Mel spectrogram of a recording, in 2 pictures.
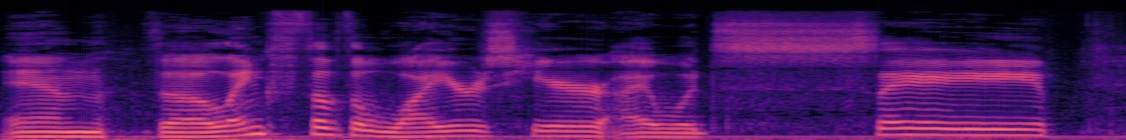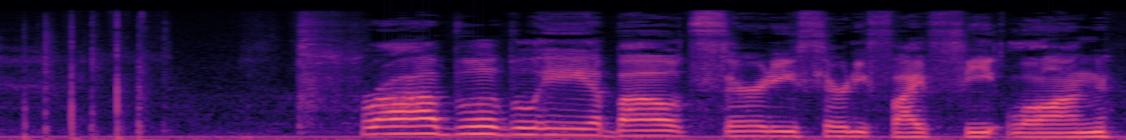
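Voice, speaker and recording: A hobbyist vlogger with a medium-pitched voice talks very slowly as he casually shows off his radio antenna setup, rambling and hesitating with lots of fillers. He's filmed on a handheld camera outdoors and then at a computer, and there's a little hiss or hum.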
